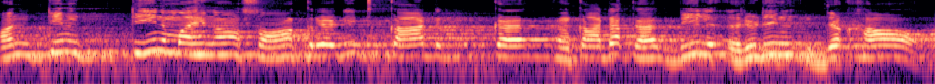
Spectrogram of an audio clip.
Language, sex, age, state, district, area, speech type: Maithili, male, 45-60, Bihar, Supaul, rural, read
